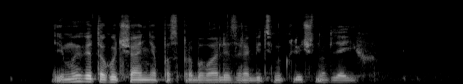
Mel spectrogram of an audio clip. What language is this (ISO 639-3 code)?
bel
